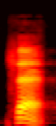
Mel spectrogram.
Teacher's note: Sa digigit sedikit. Sa, ujung lidah bertemu dengan ujung gigi seri atas. Jim dari tengah, ya ja.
